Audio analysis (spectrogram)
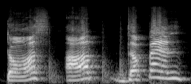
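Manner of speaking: "toss up the pen" stretched word by word, very slow; very slow repeat. Shown as a demonstration. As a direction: repeat "toss up the pen" very slowly so learners catch it. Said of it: "मैं इसे English में कहूंगा". (बहुत धीरे दोहराते हुए)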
